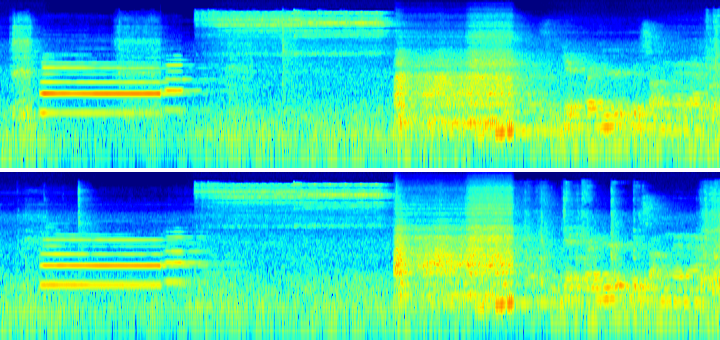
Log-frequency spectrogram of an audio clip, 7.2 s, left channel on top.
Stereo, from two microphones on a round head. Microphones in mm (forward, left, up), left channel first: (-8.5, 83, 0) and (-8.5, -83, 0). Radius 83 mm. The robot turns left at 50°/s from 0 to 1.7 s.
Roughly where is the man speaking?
Right.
